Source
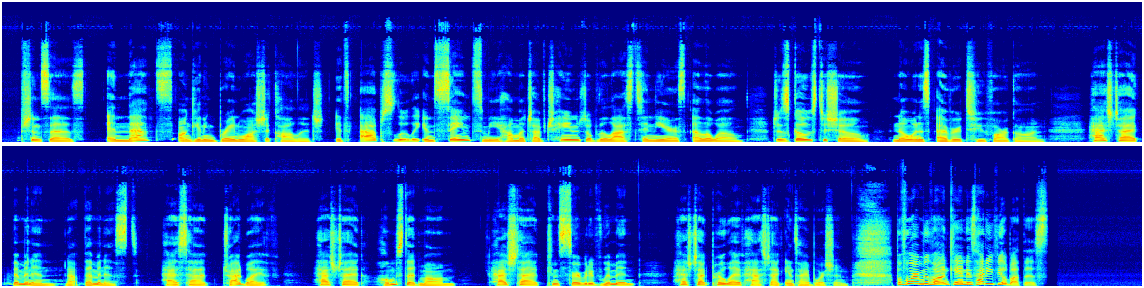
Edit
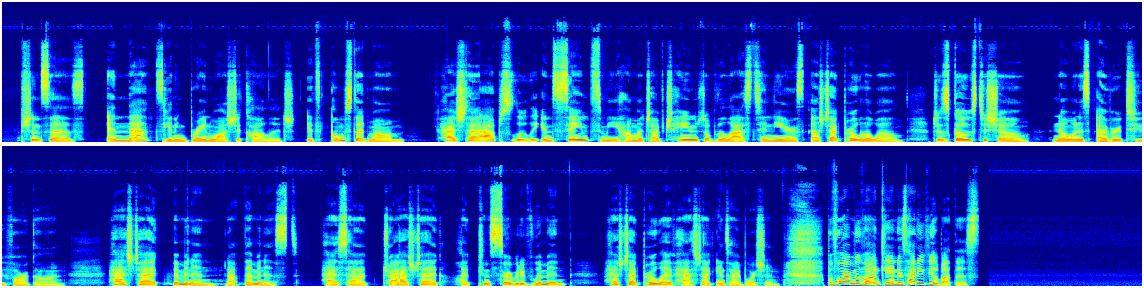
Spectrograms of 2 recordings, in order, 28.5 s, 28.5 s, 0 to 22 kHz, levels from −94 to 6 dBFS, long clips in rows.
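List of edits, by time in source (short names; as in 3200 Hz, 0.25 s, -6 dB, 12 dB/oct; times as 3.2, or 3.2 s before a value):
2.01–2.37 cut
17.21–18.23 cut
19.02–20.86 move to 4.49
22.81–23.33 copy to 8.73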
